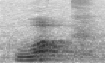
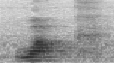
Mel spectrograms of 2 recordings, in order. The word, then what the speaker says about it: walk: it is here but L is not pronounced here it is silent so what please say with me walk now Westerners look at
